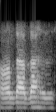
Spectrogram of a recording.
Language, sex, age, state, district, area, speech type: Odia, male, 45-60, Odisha, Sambalpur, rural, conversation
